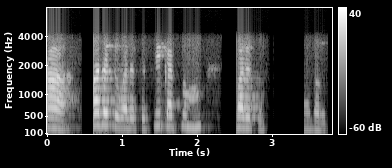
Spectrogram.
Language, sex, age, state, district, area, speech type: Sanskrit, female, 45-60, Tamil Nadu, Chennai, urban, conversation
